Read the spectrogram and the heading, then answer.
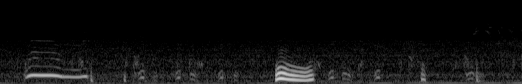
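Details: Pair of Eurasian eagle-owls in the Eifel, 18:47 on 11 March 2013: a flat, long harmonic call, then about two seconds later a shorter wavering one, with faint knocking between and afterward.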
